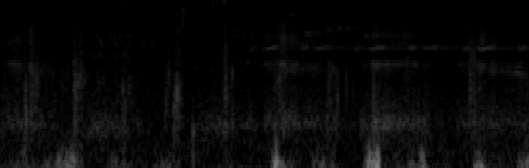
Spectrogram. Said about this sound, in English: Back we go again, brisk walk.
